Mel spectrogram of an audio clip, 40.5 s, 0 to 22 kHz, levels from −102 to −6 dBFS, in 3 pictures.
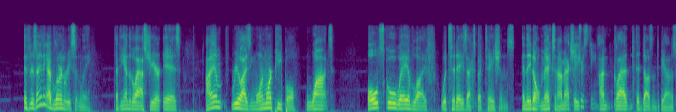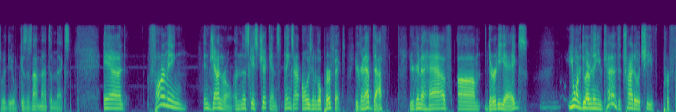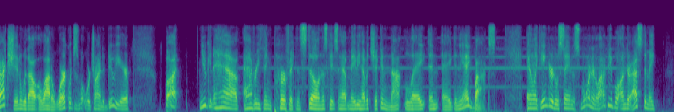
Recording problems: garbled, watery; badly; nothing above 8 kHz
background music; faint; throughout; 25 dB below the speech

